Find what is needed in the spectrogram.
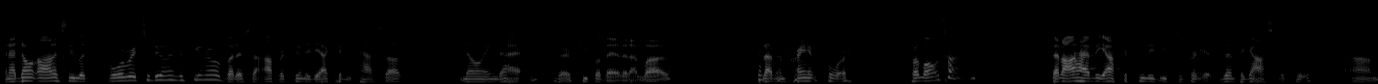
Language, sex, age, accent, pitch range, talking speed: English, male, 30-49, American, 125-155 Hz, 205 wpm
